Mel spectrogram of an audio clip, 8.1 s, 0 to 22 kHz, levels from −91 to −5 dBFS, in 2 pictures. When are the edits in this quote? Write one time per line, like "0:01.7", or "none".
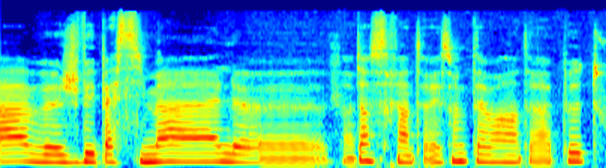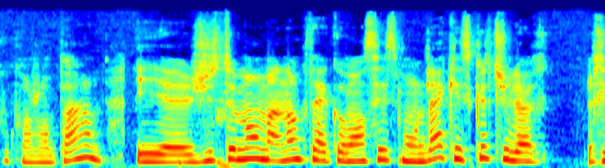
0:02.4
